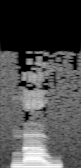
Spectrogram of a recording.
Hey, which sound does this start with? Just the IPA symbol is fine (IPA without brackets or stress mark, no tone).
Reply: n̪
